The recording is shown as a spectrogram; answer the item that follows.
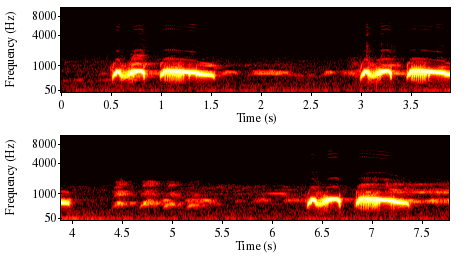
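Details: Spotted dove cooing in the 'kích bổi' style for dove training, males and females: three phrases a couple of seconds apart, each a quick undulating note and then a long descending coo, with scattered faint twitters.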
